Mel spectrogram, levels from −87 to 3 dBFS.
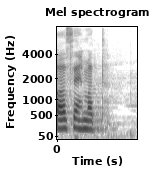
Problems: none marked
